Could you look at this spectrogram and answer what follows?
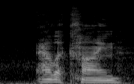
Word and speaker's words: Alekhine: hard as pronouncing it Alekhine is the western pronunciation train bird well went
